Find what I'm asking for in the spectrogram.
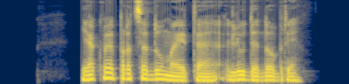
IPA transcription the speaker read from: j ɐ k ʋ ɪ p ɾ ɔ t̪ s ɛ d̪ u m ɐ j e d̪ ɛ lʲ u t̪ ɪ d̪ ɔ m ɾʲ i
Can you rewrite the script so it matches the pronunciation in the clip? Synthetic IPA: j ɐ k ʋ ɪ p ɾ ɔ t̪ s ɛ d̪ u m ɐ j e t̪ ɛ lʲ u d̪ ɪ d̪ ɔ b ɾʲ i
